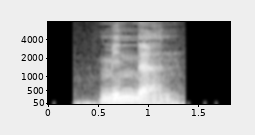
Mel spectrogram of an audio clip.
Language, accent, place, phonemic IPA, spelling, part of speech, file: German, Germany, Berlin, /ˈmɪndɐn/, mindern, verb, De-mindern.ogg
- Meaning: 1. to abate 2. to debase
